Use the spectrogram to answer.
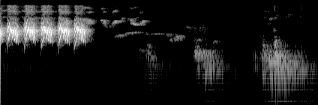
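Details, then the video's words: Asian pied starling call, used to stimulate other starlings to sing: five loud, harsh, high-pitched notes in quick succession, followed by softer whistles and scratchy chatter. "SUARA PANGGILAN JALAK SUREN"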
